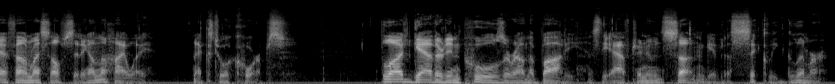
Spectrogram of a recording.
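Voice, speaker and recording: A man narrating a horror story in a slow, deliberate way with dramatic pauses. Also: low voice, pushed and bright, no room sound.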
